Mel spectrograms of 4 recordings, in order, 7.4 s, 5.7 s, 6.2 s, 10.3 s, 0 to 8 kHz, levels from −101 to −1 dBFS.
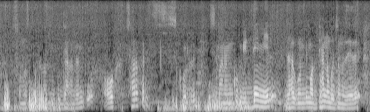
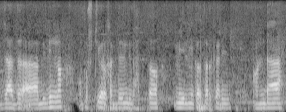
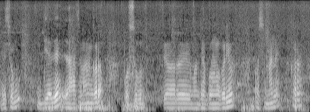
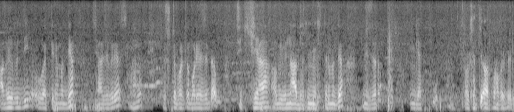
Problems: constant background noise, continuous background conversations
